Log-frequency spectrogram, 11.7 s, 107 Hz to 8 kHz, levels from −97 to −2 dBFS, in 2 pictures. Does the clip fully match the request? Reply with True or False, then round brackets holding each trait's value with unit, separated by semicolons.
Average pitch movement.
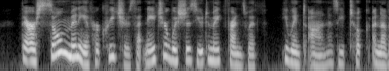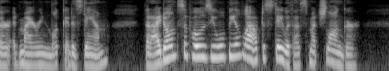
False (7.5 semitones)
